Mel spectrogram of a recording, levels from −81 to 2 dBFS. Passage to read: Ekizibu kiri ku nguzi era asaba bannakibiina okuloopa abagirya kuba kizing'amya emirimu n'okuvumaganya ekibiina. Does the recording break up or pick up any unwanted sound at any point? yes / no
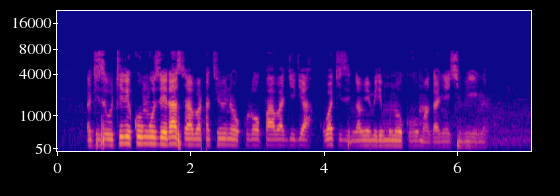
yes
